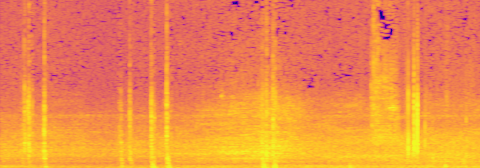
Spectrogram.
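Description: Scattered light clicks and knocks over a faint steady hum inside a car cabin.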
